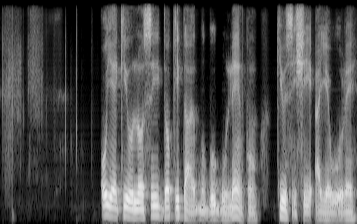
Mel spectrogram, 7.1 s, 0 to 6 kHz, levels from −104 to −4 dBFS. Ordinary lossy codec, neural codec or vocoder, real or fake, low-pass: none; codec, 16 kHz, 2 kbps, X-Codec, HuBERT features, trained on balanced general audio; fake; 5.4 kHz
